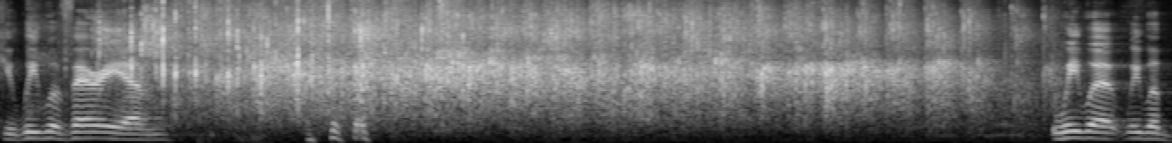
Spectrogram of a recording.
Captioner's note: audience applauds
